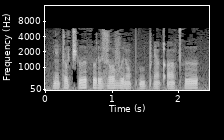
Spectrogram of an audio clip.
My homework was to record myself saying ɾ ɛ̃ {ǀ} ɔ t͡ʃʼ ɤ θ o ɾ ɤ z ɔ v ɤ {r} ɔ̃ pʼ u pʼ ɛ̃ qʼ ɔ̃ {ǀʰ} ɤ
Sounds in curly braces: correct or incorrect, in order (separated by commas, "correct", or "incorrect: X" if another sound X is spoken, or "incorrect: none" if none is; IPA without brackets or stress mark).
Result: incorrect: t, incorrect: ɾ, incorrect: t̪ʰ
